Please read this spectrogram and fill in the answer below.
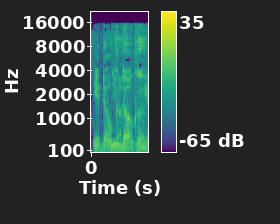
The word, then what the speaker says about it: Udoka: Udoka. – Udoka.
